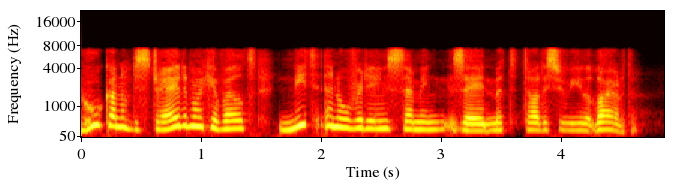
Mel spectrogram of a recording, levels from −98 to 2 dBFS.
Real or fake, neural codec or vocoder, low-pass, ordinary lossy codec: fake; codec, 16 kHz in and 24 kHz out, 0.9 kbps, LongCat-Audio-Codec, fine tuned four codebook decoder; 7.2 kHz; none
